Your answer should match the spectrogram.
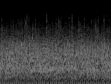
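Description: A cricket crowd at Edgbaston applauds England's Ashes victory over Australia in the 1981 fourth Test, with dense, steady clapping heard from a distance.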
